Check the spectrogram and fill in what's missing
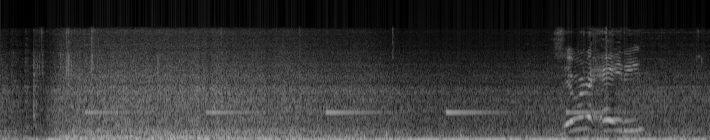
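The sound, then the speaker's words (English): Car air conditioning, just switched on inside a car, blows with a steady, loud whooshing rush, a faint tone recurring at even intervals beneath it, and a brief voice near the end. “I got to put my AC on because this conversation is getting a little warm.”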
